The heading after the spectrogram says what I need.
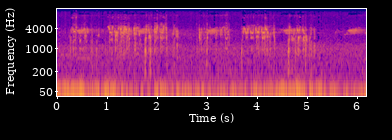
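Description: Black heron chicks beg with harsh, high, chattering squeals in urgent bursts of about a second, pausing briefly between them.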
